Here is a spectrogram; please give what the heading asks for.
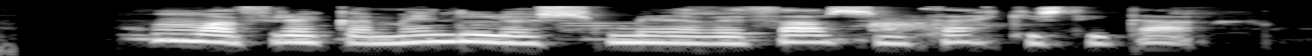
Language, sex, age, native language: Icelandic, female, 30-39, Icelandic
